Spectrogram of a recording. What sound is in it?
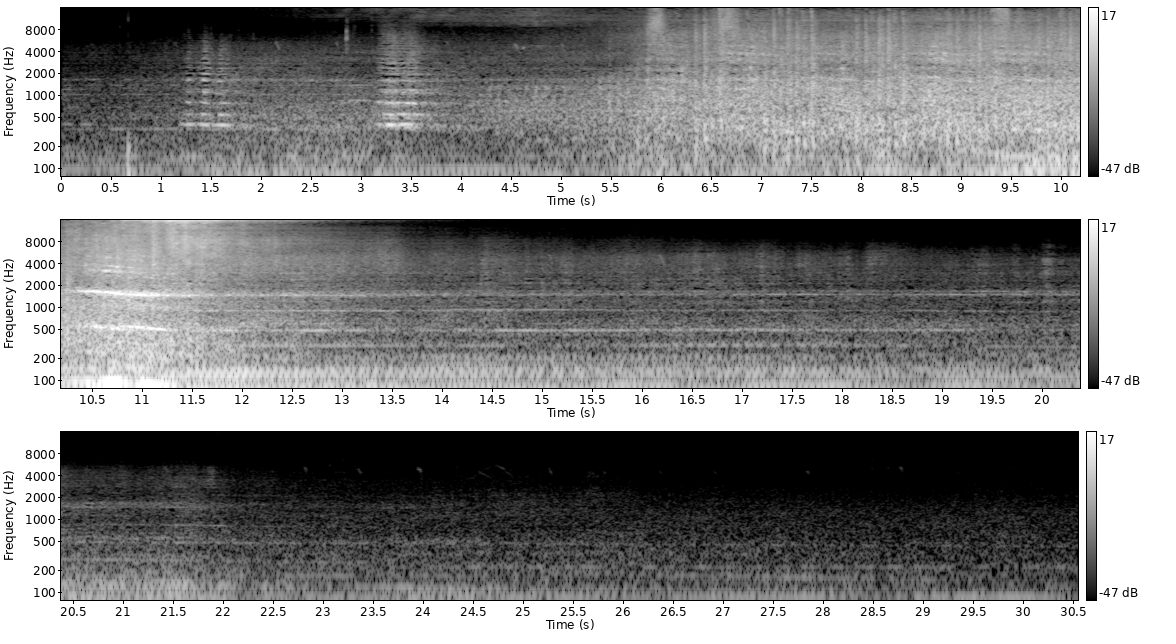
Train Passby Woosh Tracks Los Angeles
engine, train, wheels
